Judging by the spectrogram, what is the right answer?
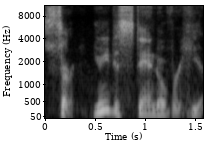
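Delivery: firm, stern tone. Retelling how a woman told the speaker where to smoke: imitating a stern woman. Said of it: "and she's stern".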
